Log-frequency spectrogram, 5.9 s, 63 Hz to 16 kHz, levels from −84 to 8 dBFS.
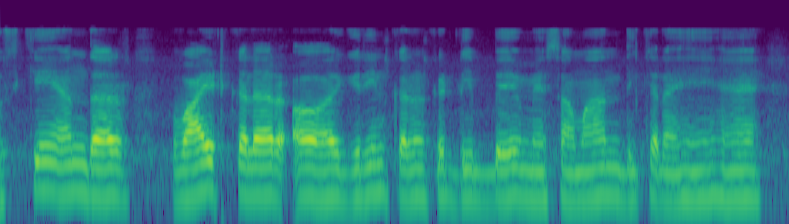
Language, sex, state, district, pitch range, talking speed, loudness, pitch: Hindi, male, Jharkhand, Palamu, 120-130 Hz, 140 wpm, -17 LUFS, 125 Hz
